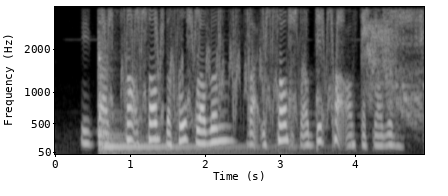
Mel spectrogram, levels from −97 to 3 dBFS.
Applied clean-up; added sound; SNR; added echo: none; Bowed string instrument + Scratching (performance technique); 8 dB; none.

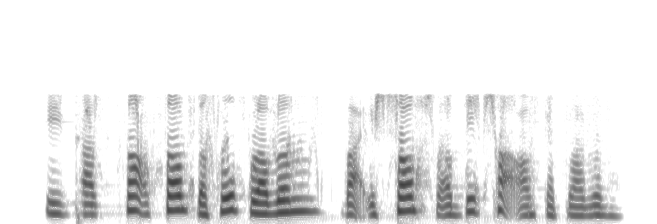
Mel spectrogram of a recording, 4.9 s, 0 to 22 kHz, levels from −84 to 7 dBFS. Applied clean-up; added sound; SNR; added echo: neural mask model DeepFilterNet 3.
